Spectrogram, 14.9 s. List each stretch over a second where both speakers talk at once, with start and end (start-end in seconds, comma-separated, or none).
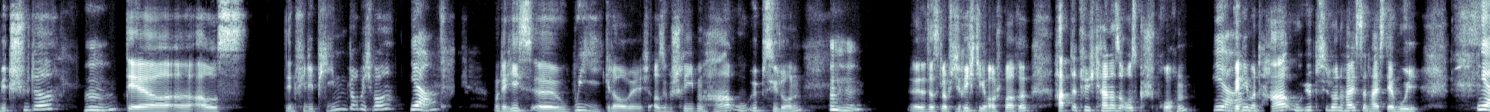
none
